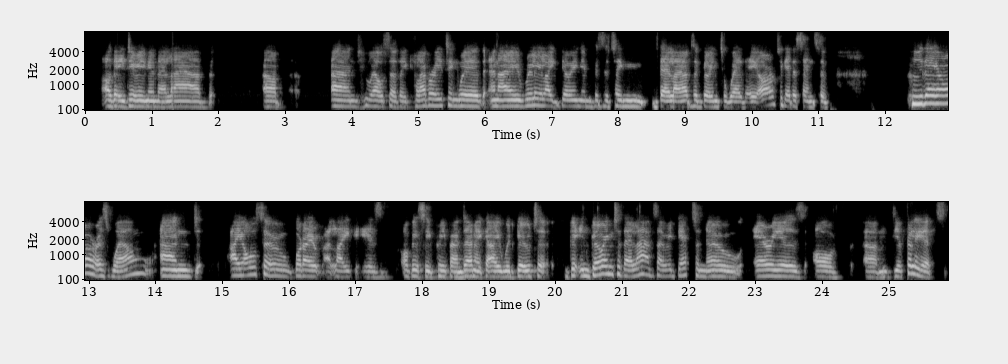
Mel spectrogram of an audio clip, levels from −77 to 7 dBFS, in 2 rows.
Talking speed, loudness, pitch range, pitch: 155 wpm, -17 LUFS, 170-195 Hz, 180 Hz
